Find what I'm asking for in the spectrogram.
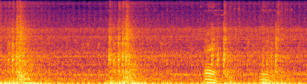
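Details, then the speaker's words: Honda Vario scooter: when the throttle is pulled, the low idle stumbles and bogs, revs rise unevenly and the engine nearly dies. Hesitation on throttle, with the fuel system from air filter to throttle body to be inspected. "kita tarik gas seperti ini ya putaran mesin itu seperti akan mati begitu ya"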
